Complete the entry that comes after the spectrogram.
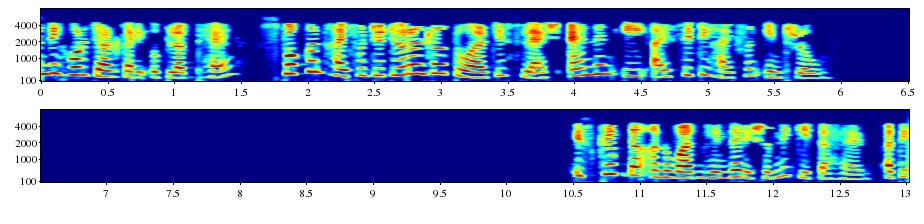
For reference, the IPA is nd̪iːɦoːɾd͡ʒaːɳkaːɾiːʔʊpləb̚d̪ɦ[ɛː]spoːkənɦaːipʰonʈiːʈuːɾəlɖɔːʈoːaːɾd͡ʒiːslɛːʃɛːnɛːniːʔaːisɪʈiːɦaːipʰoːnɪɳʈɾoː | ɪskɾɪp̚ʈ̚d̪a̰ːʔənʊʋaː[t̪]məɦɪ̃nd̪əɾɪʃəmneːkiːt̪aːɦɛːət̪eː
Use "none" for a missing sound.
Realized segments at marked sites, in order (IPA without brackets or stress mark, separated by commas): ɛː, d̪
